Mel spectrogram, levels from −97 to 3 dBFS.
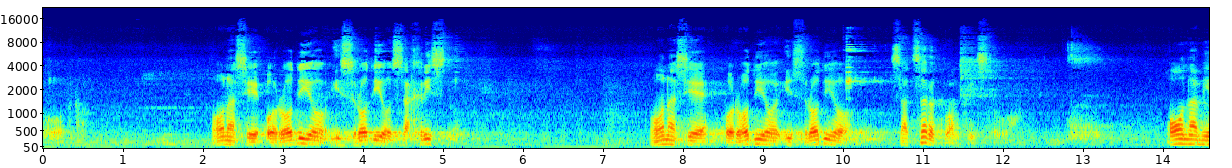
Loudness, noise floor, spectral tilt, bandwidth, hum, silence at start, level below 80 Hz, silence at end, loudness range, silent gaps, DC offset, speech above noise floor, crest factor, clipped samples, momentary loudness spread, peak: -19 LUFS; -46 dBFS; -6.5 dB/octave; 10 kHz; none; 0 s; -52 dBFS; 0 s; 8 LU; none; under 0.1%; 27 dB; 20 dB; under 0.1%; 21 LU; -2 dBFS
